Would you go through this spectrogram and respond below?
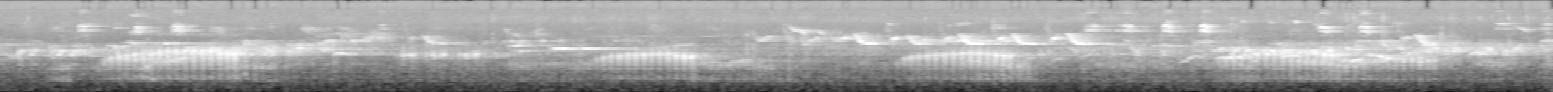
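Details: Frogs croaking at sunrise on a small lake at a forest's edge; trilled, pulsing croaks come in rhythmic waves about every two seconds, mixed with thin whistled bird notes.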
